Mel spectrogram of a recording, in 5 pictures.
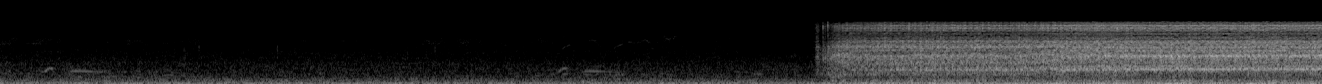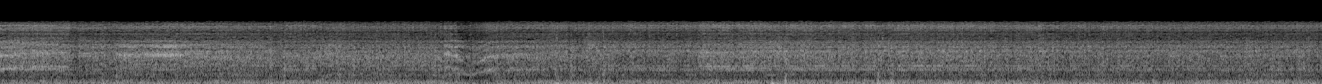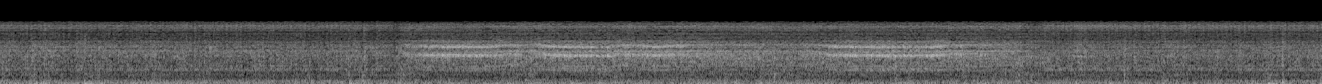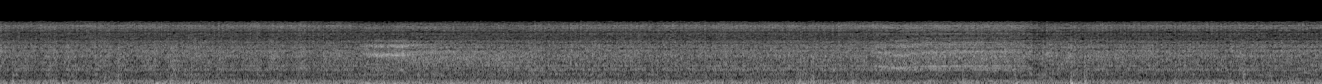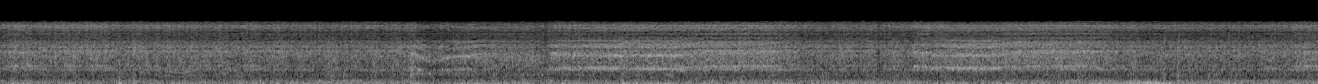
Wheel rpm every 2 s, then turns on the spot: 0, 0, 0, 0, 110, 190, 210, 220, 200, 220, 230, 230, 230, 230, 230, 220, 220, 220, 230, 230, 230, 230, 230, 230, 230, 230, 230, 230, 210, 210, 230, 230, 230.
none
